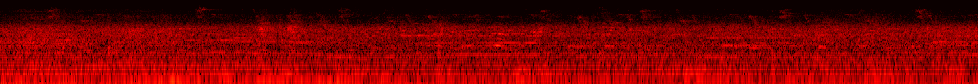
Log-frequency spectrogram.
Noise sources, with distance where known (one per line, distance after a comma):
engine of unclear size
unidentified human voice, near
